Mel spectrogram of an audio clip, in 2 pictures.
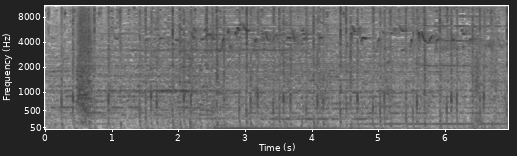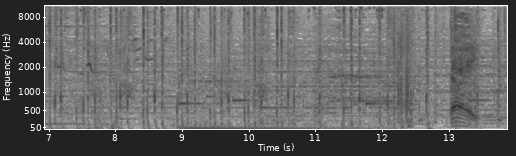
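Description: Horse hooves clip-clop at a gallop in The Witcher 3, a steady rapid rhythm running under music and game ambience, with a brief whinny near the end; no one talks.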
